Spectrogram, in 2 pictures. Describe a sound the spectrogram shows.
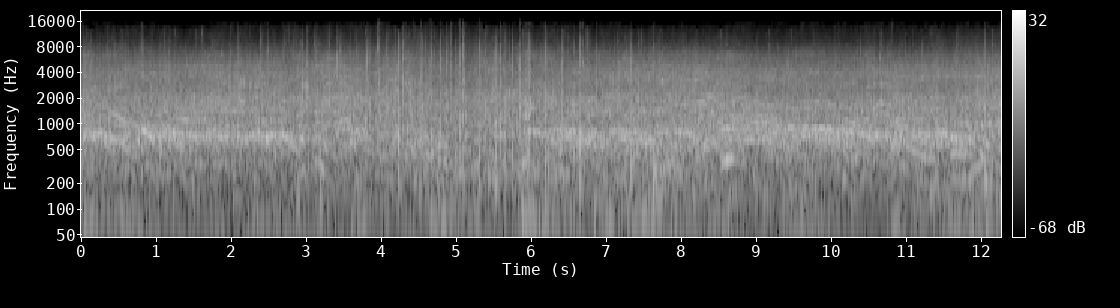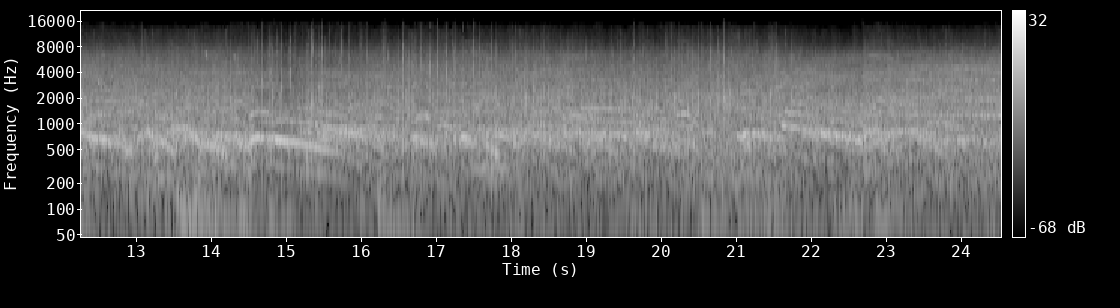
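Many young voices chatter and call out in a large echoing hall.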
